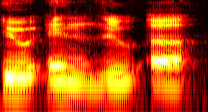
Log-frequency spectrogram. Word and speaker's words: Hohenlohe: Yeah, I Googled the pronunciation in German. And there's some guy like Hohenlohe. Yeah, Hohenlohe. Okay. Yeah, I would have said, like, Hohenlohe or something like that. Yeah. You know? But it's Hohenlohe. Apparently the German. I'm trying to do the German pronunciation for everything.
